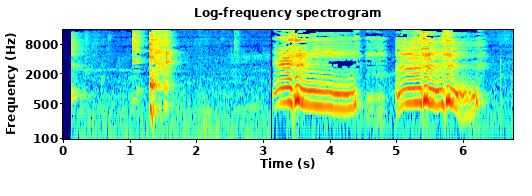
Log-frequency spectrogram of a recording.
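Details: Young child sick with fever, cough and runny nose, fussy: one short cough, then two long, fussy cries in a quiet room; cough in a child with a cold.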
